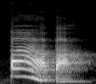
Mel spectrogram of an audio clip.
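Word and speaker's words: 爸爸: you now feel nothing neutral tone is shorter and softer like the sound you sigh for example Baba falling the neutral means dad may may falling the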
